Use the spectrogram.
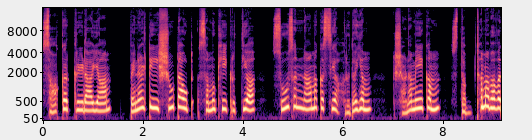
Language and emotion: Sanskrit, fearful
